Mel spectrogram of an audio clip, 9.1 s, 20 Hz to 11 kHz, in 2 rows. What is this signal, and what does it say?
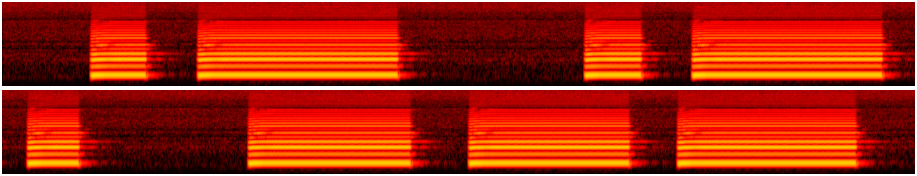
Morse code, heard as a horn, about 5 wpm. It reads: ARO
